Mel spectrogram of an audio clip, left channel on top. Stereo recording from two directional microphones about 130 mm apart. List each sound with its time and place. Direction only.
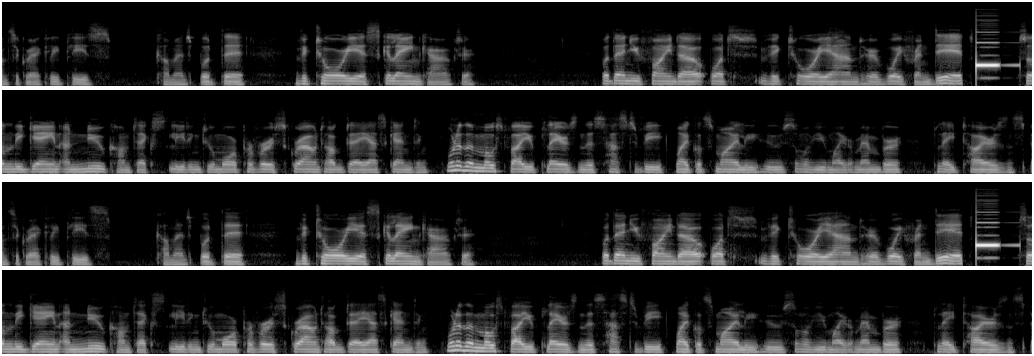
0.0 s speech: 35° left (ahead or behind)
5.9 s speech: 35° left (ahead or behind)
9.7 s beep: centre (ahead or behind)
10.2 s speech: 40° left (ahead or behind)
